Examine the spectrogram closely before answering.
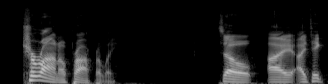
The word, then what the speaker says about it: Toronto: I said it correctly it's not Toronto it's Toronto Toronto or if you really want to get uh into it shrana Trana I worked at the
